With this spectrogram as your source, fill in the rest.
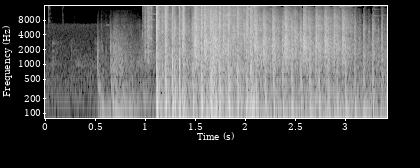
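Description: Rapid automatic gunfire in a shooter video game, a few single shots followed by a long, dense burst of loud cracks that stays intense to the end.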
